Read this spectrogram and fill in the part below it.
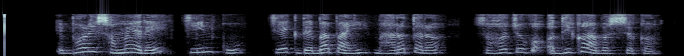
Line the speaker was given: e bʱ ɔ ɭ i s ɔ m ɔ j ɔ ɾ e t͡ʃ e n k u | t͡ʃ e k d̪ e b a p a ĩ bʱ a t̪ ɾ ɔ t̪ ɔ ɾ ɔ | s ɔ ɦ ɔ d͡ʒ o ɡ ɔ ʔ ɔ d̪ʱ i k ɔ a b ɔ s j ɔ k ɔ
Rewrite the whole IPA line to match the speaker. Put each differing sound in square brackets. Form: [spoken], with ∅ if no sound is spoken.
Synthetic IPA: e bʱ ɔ ɭ i s ɔ m ɔ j ɔ ɾ e t͡ʃ [i] n k u | t͡ʃ e k d̪ e b a p a ĩ bʱ a [∅] ɾ ɔ t̪ ɔ ɾ ɔ | s ɔ ɦ ɔ d͡ʒ o ɡ ɔ ʔ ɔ d̪ʱ i k ɔ a b ɔ s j ɔ k ɔ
